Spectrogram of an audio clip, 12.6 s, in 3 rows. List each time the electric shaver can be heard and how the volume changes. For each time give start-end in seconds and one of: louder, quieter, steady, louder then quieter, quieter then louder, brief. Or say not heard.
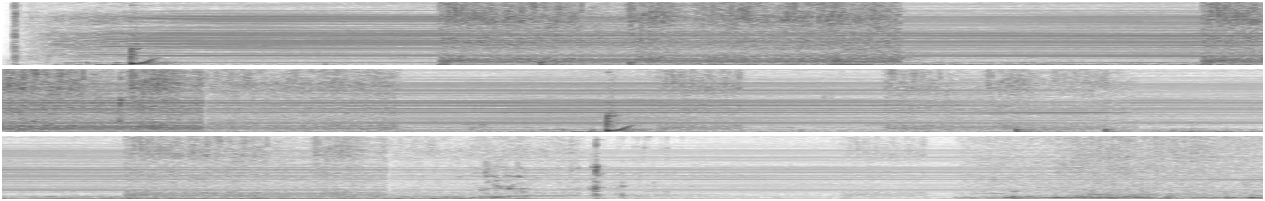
0.0-12.5 quieter.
